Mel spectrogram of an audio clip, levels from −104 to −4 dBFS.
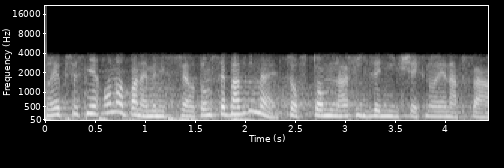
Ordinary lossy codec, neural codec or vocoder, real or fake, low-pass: Opus, 16 kbps; none; real; 3.6 kHz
